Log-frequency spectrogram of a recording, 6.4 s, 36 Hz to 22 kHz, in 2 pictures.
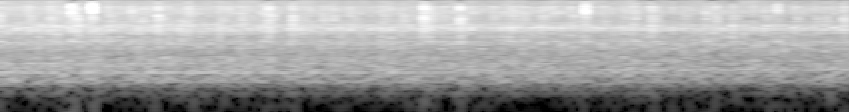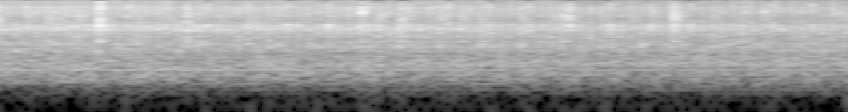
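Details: Peugeot 307 2.0 HDi 90 hp diesel at idle: sharp, fairly regular tick about three times a second over the clatter; owner suspects the alternator area, possibly its pulley or tensioner, unconfirmed; knocking noise at idle.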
